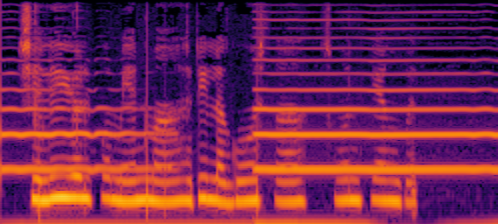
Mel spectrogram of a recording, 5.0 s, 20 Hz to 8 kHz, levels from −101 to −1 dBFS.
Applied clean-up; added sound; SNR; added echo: none; Wind instrument, woodwind instrument; 2 dB; none.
